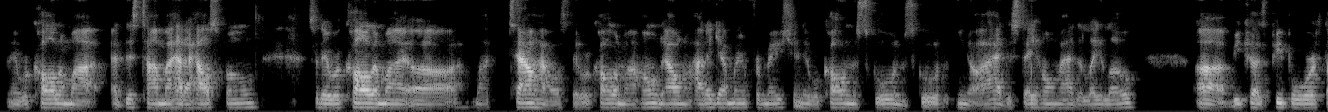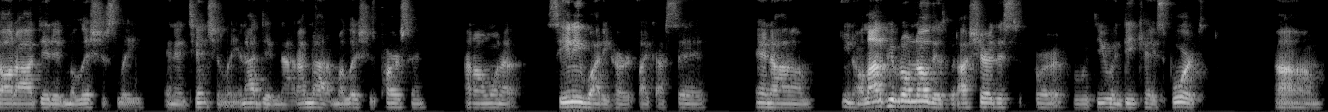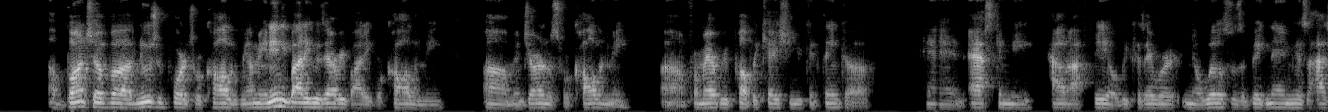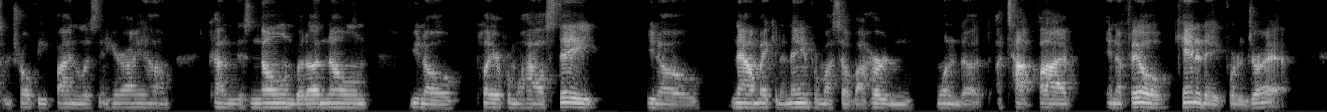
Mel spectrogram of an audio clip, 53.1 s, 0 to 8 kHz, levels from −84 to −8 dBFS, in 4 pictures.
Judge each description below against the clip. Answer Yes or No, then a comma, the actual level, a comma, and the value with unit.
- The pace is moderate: No, fast, 220 wpm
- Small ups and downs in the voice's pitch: Yes, narrow, 1.5 semitones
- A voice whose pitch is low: Yes, low, 115 Hz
